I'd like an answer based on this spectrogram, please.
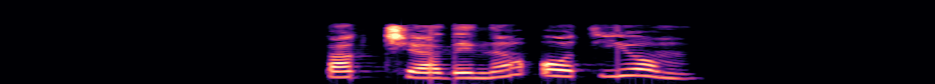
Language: Mari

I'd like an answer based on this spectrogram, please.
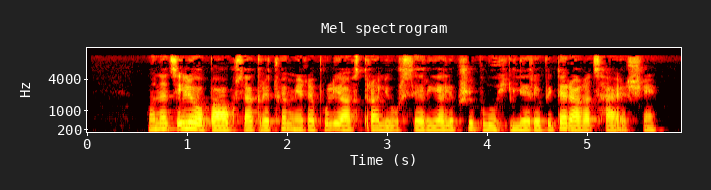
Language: Georgian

